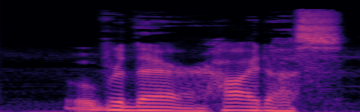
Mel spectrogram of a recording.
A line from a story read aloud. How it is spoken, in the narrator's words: he said weakly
